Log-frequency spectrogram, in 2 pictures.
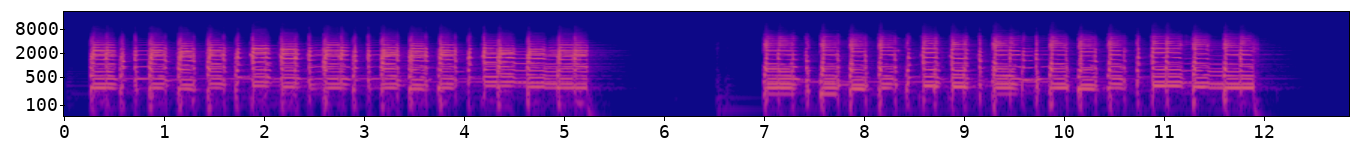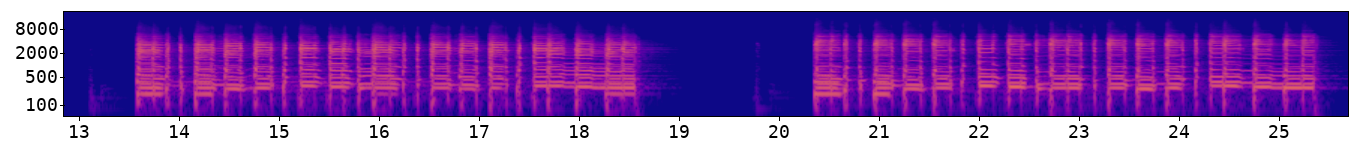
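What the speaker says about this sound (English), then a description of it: "we'll hear what a humbucker normally sounds like, and then we'll start splitting it" Electric guitar strummed through distortion and effects in four loud phrases separated by short silences, first on a humbucker pickup and then with the coil split, each burst a dense run of rapid chord hits.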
